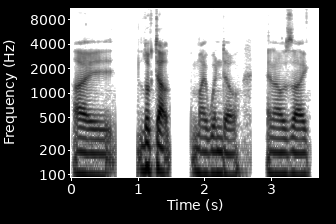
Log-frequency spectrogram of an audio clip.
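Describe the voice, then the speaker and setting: A man's voice: deep voice, little pitch movement, takes it slowly, gravelly, a little mellow, dry recording. A young man from Syria with an American accent, whose first language is Armenian, talking thoughtfully in a casual studio conversation and searching for his words. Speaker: podcast guest.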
